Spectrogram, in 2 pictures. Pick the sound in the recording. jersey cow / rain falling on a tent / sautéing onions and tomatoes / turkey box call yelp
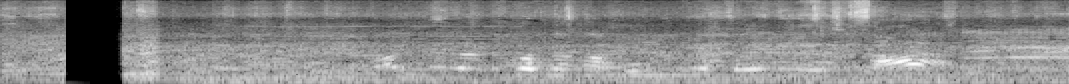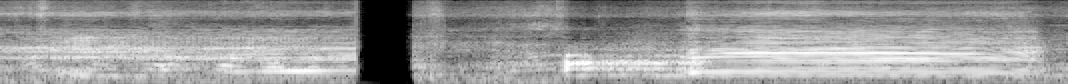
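jersey cow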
